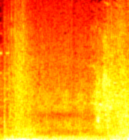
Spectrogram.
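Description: A heavy gun fires with a loud blast.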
